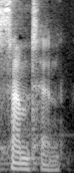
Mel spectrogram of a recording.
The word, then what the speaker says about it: Samten: I've got a mindfulness app that's called Samten. – Samten. Can we spell that? – S-A-M-T-E-N. Sam like Sam, the name, and ten as in number 10.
